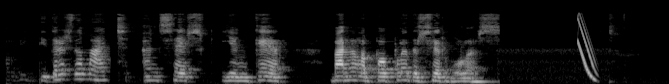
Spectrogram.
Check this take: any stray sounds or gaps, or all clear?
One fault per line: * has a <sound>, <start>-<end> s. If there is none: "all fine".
* has a dropout, 1.1-1.2 s
* has a chirp, 5.8-6.0 s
